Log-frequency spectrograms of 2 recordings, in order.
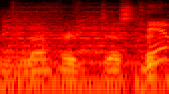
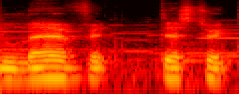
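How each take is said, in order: First: The name is said with the final R sounded. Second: The name is said with the final R silent. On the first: "I could be pronouncing it wrong" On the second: "like the R silent"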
